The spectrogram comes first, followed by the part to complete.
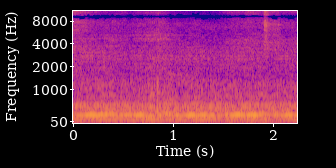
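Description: Pohl Schmitt bread machine's motor running steadily as its paddle kneads a ball of dough, a low hum that wavers slightly in pitch.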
